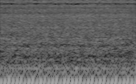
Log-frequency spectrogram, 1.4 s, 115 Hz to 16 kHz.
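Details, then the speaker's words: Infiniti G37, cap found missing. Low, lumpy idle with an uneven pulse and irregular dips: cylinder 4 misfire. "But man, yes, I'm misfiring cylinder 4."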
